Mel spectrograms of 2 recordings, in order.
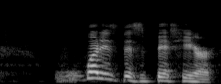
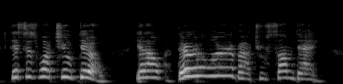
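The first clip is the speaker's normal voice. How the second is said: shrill, screaming rant; 8 semitones higher than usual. Retelling a story of a cast-down angel in hell: Lucifer screaming at ceiling. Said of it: "screaming at the ceiling".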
